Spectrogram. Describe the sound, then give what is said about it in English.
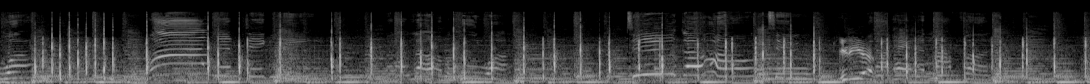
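A standard drum roll tapped out by hand on a leg as a demonstration: fast, loud, steady slaps in a galloping rhythm, with voices and other tonal sounds running beneath it throughout. “Okay, here's the standard roll.”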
